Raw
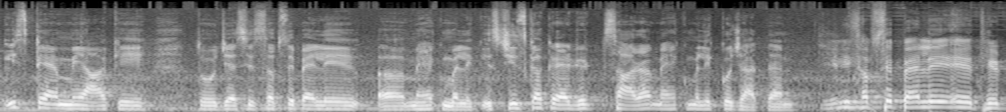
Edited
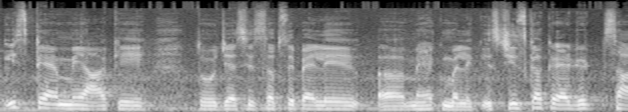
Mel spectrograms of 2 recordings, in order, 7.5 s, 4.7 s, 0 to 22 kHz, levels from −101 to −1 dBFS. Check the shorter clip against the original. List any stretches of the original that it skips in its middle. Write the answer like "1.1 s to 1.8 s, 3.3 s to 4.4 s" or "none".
none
